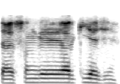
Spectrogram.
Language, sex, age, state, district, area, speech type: Bengali, male, 18-30, West Bengal, Paschim Medinipur, rural, conversation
